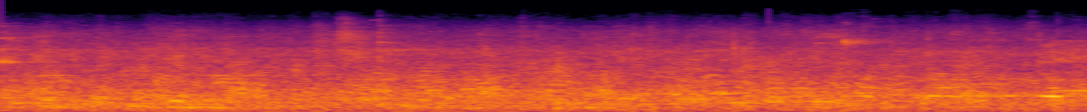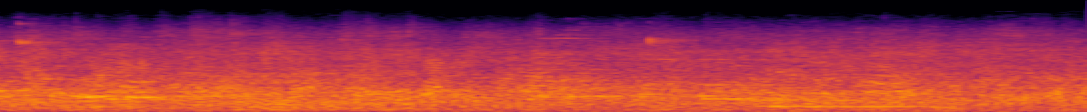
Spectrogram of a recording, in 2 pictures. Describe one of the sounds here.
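A crowd murmurs and chatters indoors.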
